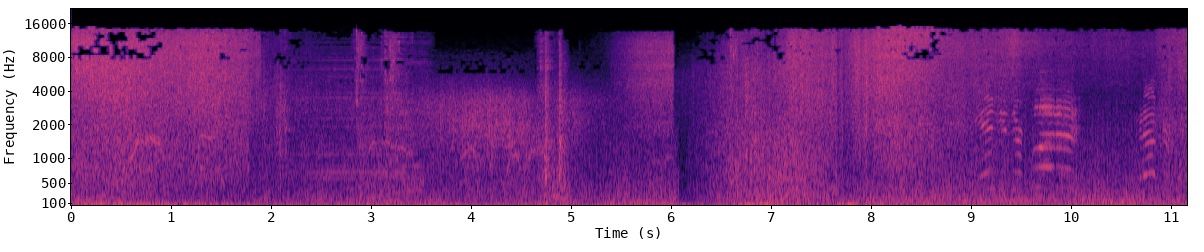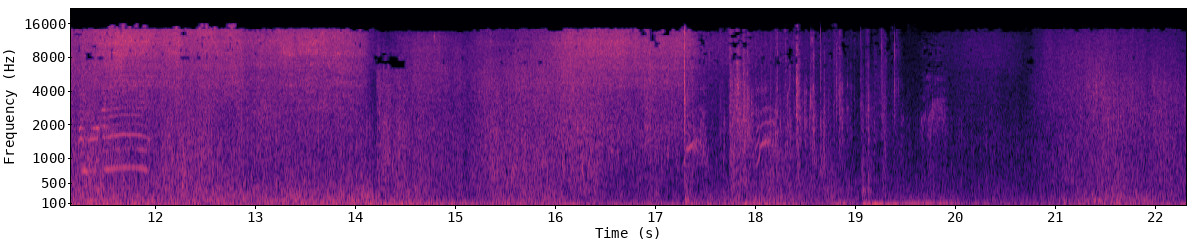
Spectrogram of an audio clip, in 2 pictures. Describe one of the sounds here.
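Heavy water roars and crashes against a craft.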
